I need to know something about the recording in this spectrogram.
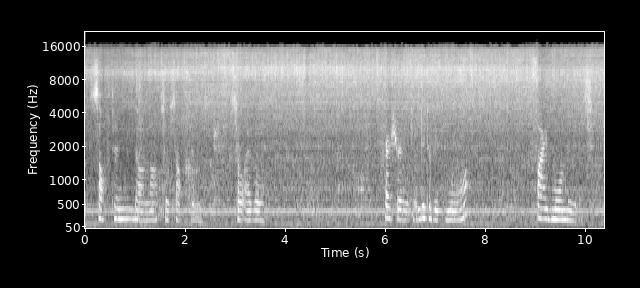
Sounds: inside a small room, Speech

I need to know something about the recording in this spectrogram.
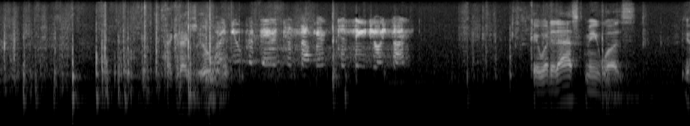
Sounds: Speech

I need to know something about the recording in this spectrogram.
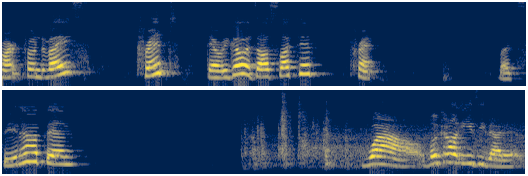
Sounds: Speech, Printer

